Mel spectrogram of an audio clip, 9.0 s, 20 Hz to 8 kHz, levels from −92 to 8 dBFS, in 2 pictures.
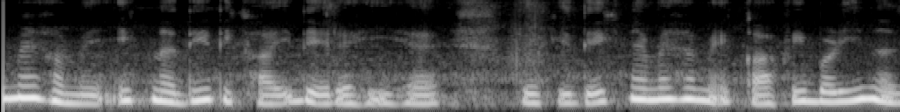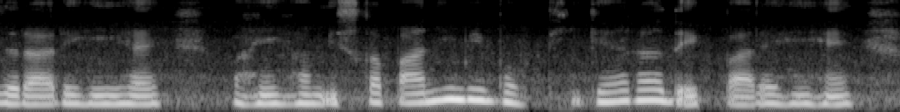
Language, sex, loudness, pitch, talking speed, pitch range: Maithili, female, -15 LUFS, 200 Hz, 195 wpm, 180-245 Hz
